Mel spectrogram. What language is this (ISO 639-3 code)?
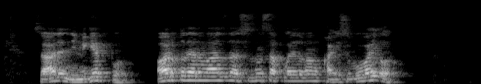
uig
